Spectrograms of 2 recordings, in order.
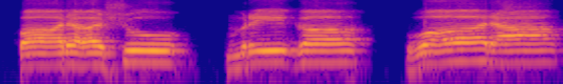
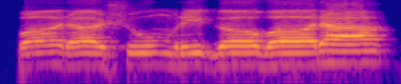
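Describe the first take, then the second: First: परशु मृगवरा very slow, broken into separate pieces; word by word. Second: परशु मृगवरा run together in one slow phrase; joined-up model reading. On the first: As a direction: teach परशु मृगवरा piece by piece, vowels held. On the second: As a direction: link परशु मृगवरा smoothly, last vowel held. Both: Shown as a demonstration. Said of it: "म में री की मात्रा".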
